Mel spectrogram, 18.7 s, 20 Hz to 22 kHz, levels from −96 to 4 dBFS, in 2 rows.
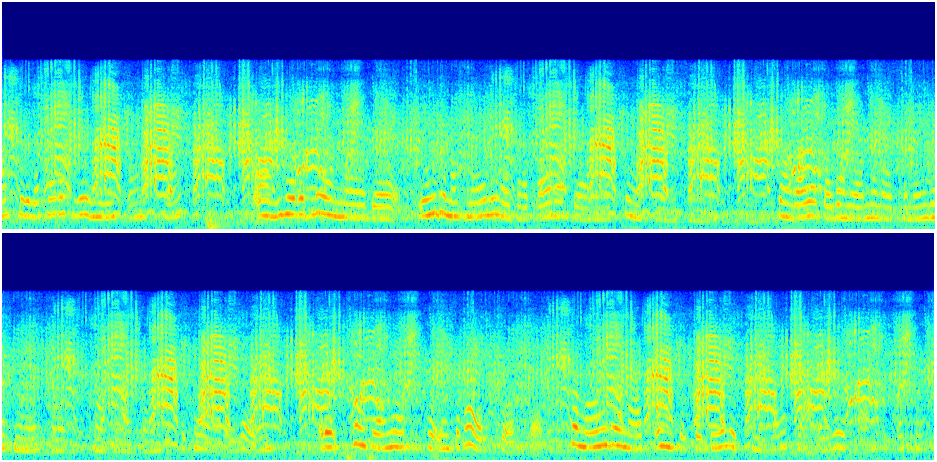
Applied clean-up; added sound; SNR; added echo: none; Gull, seagull; -2 dB; none.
